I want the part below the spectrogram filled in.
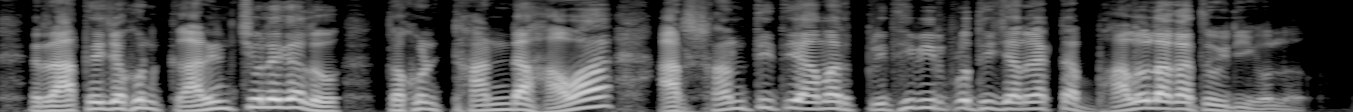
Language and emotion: Bengali, happy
